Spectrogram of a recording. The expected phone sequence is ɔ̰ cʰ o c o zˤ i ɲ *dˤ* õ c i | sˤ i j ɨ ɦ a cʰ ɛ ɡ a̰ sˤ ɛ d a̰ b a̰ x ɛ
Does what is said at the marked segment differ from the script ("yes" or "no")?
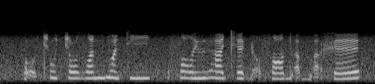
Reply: no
